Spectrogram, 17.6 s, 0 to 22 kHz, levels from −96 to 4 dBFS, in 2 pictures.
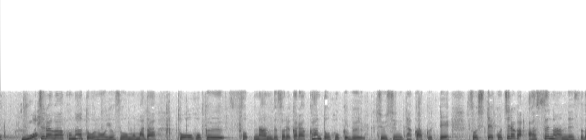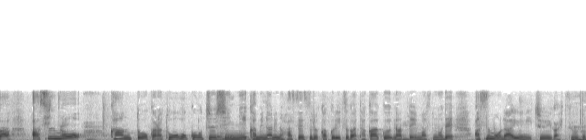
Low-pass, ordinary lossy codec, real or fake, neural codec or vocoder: none; none; real; none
